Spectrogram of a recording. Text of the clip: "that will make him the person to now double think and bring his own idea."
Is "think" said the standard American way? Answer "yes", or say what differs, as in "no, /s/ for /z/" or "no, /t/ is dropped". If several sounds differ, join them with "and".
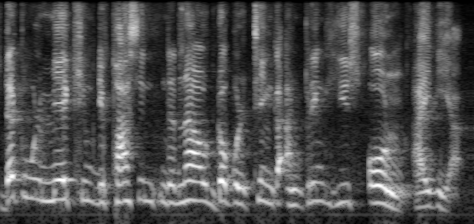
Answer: no, /t/ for /θ/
